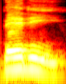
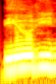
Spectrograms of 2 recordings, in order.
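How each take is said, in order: First: The first vowel sounds like eh. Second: The first vowel sounds like yoo. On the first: The speaker calls it right. "Proper উচ্চারণ" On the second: The speaker calls it wrong. "বিউরি নয়"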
